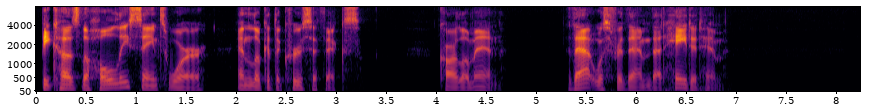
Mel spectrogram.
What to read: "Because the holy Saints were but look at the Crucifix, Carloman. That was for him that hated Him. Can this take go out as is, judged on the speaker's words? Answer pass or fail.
fail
